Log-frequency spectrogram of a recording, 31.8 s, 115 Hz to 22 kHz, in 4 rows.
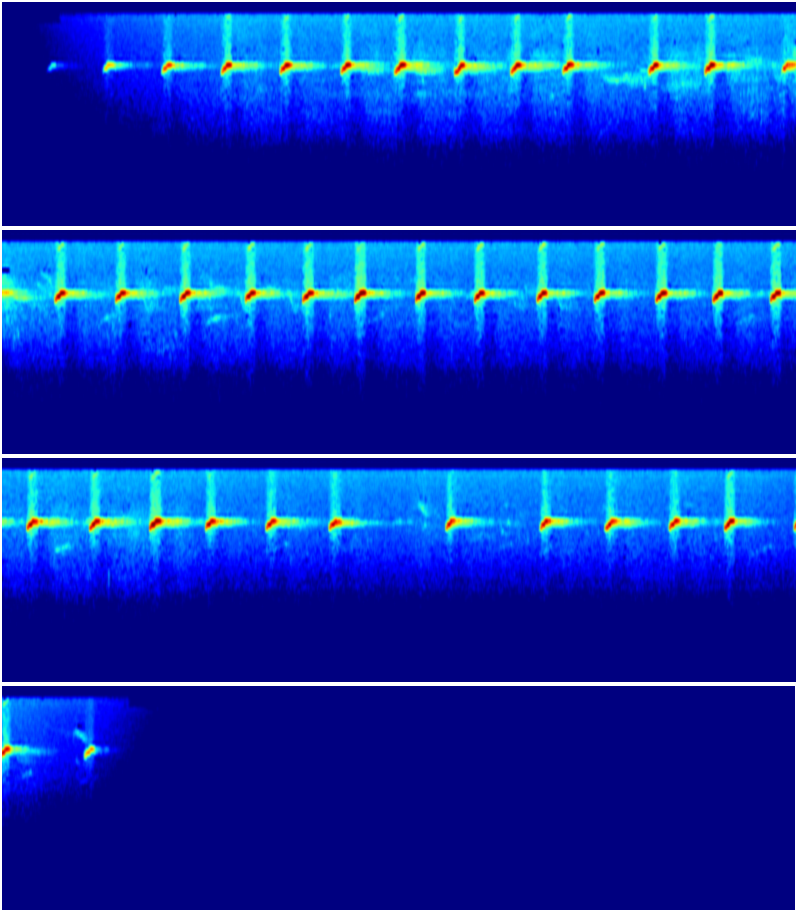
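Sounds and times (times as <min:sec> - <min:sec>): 
Red-flanked Bluetail calls: 0:01.0 - 0:24.8.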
